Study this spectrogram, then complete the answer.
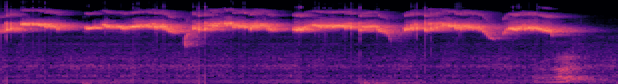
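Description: Goldfinch call imitated with a bird call device of wood and lead, a lead piece rubbing against wood, giving a loud, continuous high twittering warble with brief dips that fades out at the end.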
